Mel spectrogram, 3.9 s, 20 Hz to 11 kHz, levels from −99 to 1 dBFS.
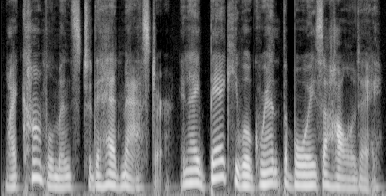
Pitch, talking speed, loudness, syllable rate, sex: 140 Hz, 250 wpm, -17 LUFS, 5.7 syllables/s, female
